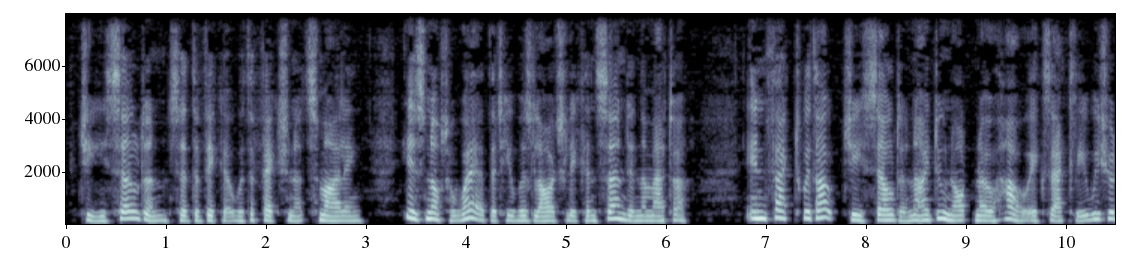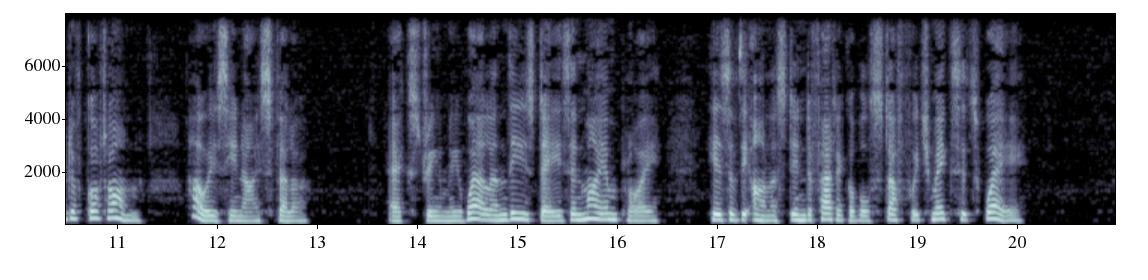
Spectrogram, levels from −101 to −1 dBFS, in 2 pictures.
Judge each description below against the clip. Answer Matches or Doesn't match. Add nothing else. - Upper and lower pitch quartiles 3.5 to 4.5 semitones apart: Matches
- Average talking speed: Matches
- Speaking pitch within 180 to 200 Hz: Matches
